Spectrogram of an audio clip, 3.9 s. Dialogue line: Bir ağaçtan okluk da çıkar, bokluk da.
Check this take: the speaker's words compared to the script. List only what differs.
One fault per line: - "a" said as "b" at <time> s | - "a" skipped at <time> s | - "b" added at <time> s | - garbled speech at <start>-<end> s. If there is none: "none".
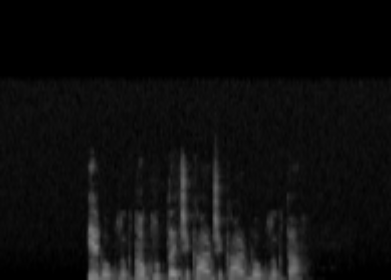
- "ağaçtan" said as "bokluk" at 1.0 s
- "çıkar" added at 2.1 s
